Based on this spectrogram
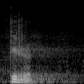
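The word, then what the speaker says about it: بِرّ: Tapi untuk masdarnya, untuk kebaikan bacanya apa? Birun. Nanti kamu protes. Oh, barun itu daratan, Gus. Kalau birun itu kebaikan.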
